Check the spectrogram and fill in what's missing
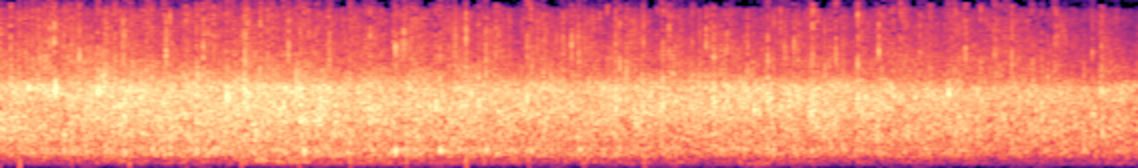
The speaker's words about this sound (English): And can we applaud them as well as they...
